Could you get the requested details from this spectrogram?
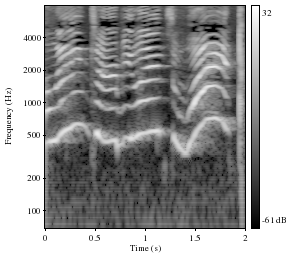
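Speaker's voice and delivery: very high cry, baffled and disbelieving.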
